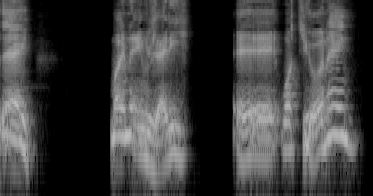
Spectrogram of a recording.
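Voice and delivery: lightly voiced high Scouse kid; a touch of Liverpool schoolboy; Scouse accent. Scouse boy introducing himself to a new classmate, lightly accented. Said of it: "Scouseish accents".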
